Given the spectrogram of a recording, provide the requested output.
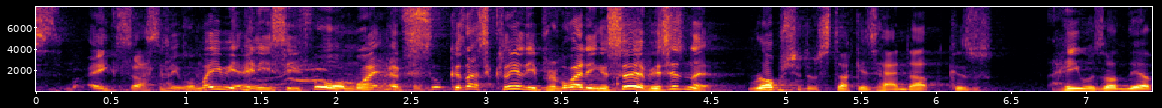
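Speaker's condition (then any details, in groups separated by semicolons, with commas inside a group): No condition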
